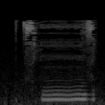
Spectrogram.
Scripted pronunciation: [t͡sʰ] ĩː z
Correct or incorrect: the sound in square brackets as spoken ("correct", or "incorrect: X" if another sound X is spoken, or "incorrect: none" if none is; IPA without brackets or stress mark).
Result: correct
